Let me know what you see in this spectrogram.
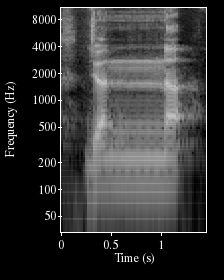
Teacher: جن نون مشدد پہ غنہ ضروری ہے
